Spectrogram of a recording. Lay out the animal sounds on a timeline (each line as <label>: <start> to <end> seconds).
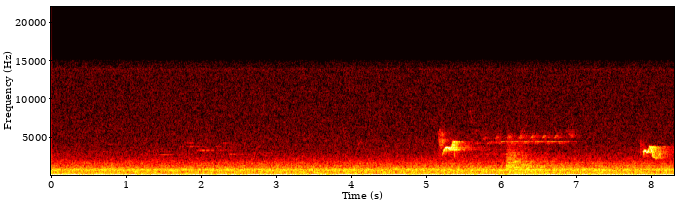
Hermit Thrush (Catharus guttatus): 1.4 to 2.4 seconds
Blue-headed Vireo (Vireo solitarius): 5.1 to 8.3 seconds
Yellow-rumped Warbler (Setophaga coronata): 5.6 to 7.1 seconds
